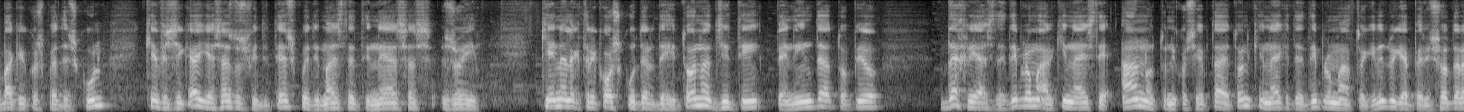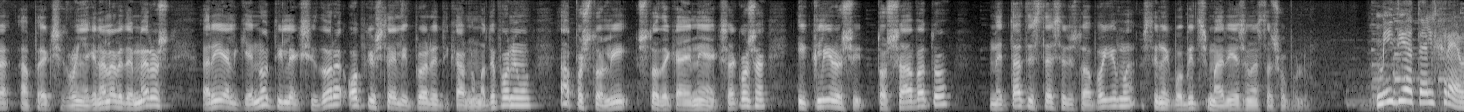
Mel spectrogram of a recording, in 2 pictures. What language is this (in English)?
Greek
